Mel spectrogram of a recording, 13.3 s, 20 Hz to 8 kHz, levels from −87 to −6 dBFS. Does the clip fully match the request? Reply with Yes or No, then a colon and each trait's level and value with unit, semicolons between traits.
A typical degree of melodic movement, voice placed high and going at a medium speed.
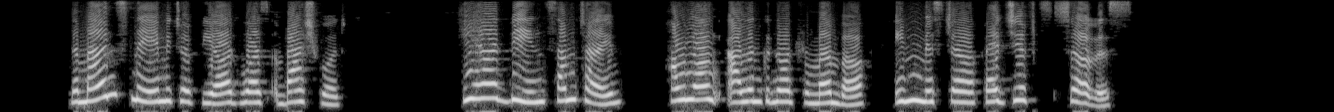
No: average, 3.3 semitones; very high, 295 Hz; slow, 100 wpm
